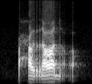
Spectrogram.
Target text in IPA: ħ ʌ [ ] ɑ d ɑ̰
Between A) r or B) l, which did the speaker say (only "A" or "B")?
A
